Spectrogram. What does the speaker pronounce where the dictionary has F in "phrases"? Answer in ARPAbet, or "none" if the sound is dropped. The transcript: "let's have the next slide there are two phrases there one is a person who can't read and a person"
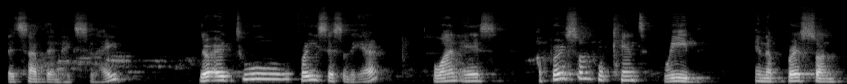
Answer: P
